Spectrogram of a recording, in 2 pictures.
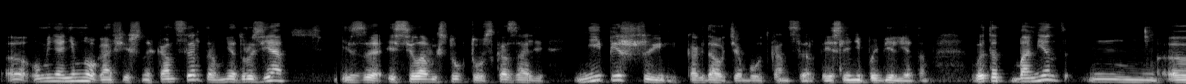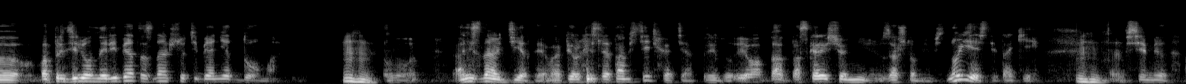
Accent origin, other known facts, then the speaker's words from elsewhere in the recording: Khabarovsk, Khabarovsk Krai, Russia; born there; also born or lived in Leningrad; now in Moscow, Russia; Ну, не то что родина, родился на Дальнем Востоке, в Хабаровске.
